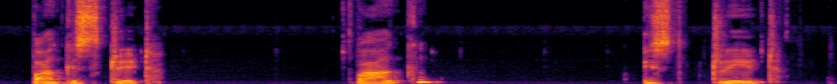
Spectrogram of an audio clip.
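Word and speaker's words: Palk: क्या है, पाक स्ट्रेट, पाक स्ट्रेट। पाक स्ट्रेट को अगर इंग्लिश में लिखना हो तो ऐसे लिखिएगा, इसका एल जो होता है वो साइलेंट रहता है।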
